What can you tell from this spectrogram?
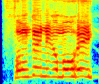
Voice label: drop your weapon, enemy cantonese male; XBOX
